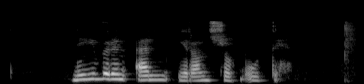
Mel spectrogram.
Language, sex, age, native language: Icelandic, female, 40-49, Icelandic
